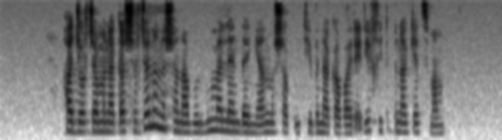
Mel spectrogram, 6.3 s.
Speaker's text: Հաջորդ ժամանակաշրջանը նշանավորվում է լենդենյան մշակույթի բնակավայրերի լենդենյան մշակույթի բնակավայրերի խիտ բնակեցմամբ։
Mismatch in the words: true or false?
true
